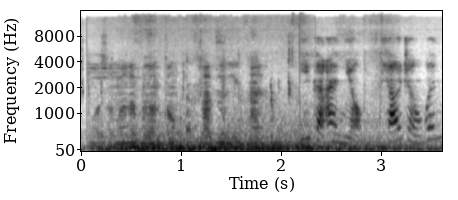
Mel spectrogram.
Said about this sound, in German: Das Auto fährt ohne Fahrer, vollautonom im normalen Stadtverkehr. Auf dem Fahrersitz sitzt nur noch ein Aufpasser, der im Notfall eingreifen kann.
